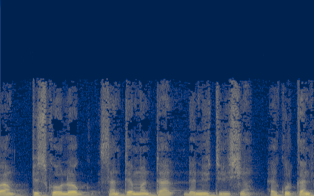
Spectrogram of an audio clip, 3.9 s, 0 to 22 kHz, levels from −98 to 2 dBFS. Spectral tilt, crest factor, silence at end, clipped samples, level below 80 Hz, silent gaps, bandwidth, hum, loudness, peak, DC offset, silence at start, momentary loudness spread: -6.5 dB/octave; 16 dB; 0 s; under 0.1%; -52 dBFS; none; 13 kHz; none; -30 LUFS; -12 dBFS; under 0.1%; 0 s; 8 LU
